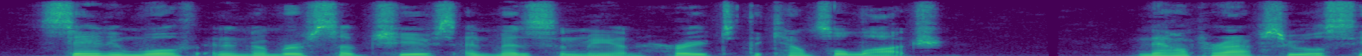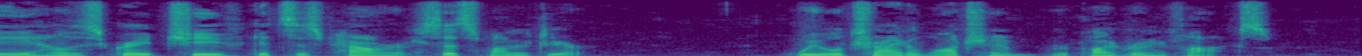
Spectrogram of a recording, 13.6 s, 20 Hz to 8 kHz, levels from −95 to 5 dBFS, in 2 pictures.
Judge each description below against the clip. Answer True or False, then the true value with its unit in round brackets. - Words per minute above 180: False (175 wpm)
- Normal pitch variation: True (3.8 semitones)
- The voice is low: True (115 Hz)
